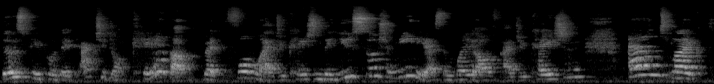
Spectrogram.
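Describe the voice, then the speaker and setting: A woman in her thirties, a native Chinese speaker, presenting her book in halting speech with many fillers. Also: very animated, far from the mic. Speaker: author and researcher. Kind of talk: panel discussion. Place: office with bookshelves. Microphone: distant camera mic. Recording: echoey room from afar, faint rumble.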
